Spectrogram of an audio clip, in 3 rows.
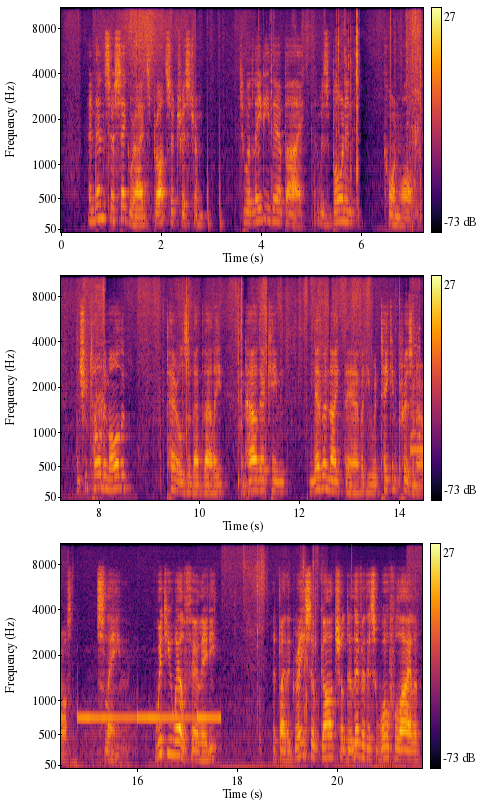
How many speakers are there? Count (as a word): one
